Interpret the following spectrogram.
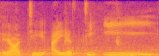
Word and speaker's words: artiste: said now is a-r-t-i-s-t the next word is a-r-t-i-s-t-e because it is ending with e and e sound happens here artiste in american and artistic and artiste in british artiste is a professional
